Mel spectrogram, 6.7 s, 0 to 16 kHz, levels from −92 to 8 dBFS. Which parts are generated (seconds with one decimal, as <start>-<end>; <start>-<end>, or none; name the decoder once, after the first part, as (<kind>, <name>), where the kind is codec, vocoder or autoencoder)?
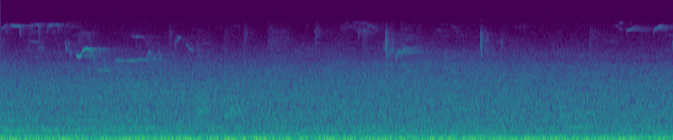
none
